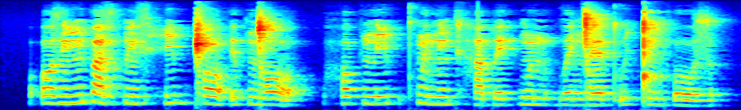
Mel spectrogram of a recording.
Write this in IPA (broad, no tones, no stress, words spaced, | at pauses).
ʔɔzĩpazpĩz hib ǁɔʔɪpŋ͡ǀɔ | hɔknip kʷʰẽnĩk hapekɡʷẽmɪ ɡʷeŋ͡ǀɛ kʷʼiǃĩbʔoz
